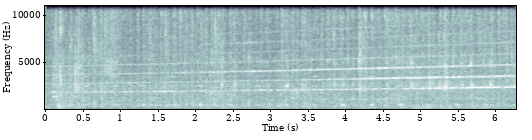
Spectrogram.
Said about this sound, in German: Der Lift wird jetzt gerade per Hand noch hochgekurbelt. Das ist alles Handarbeit.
